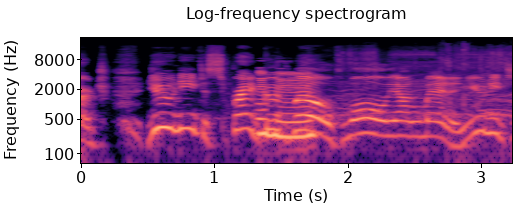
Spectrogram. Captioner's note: audience cheers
